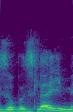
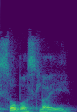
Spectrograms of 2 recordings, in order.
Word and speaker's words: Szoboszlai: d'abord tué presque parfait au niveau de la prononciation sauf qu'on ne dit pas dominique sopo slime et dominique ceaux bost loyer joël que pu tout nous apprendre sur dominique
